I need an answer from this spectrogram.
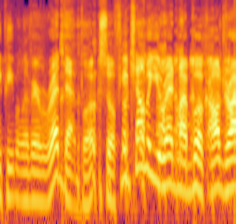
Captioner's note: laughing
